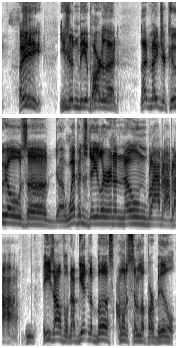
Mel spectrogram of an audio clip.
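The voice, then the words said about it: Imitates a character's voice. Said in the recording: “Can you do that voice?”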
